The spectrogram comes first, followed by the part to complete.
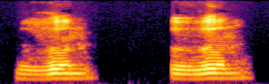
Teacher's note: জিহ্বার আগা সামনের উপরে দুই দাঁতের আগার সঙ্গে লাগিয়ে ধরে রাখেন। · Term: জাল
